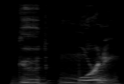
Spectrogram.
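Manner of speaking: "Good morning" said very slowly; teacher modeling the greeting slowly. Shown as a demonstration. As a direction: stretch out "Good morning" for learners. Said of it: "slow model".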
